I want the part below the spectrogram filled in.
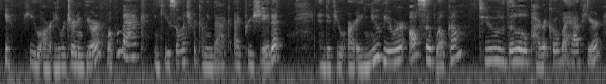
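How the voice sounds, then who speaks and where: A woman's voice: a little high, animated, normal speed, darkish tone, slight background noise. A woman hosting her crafting podcast in casual vlog chat, her voice stuffy and a little nasal from a cold, chatty and self-deprecating with lots of ums and likes. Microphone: desk microphone.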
